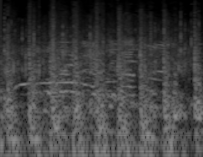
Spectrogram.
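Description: Excited voices shouting just after a goal, with one drawn-out call near the start over a busy, rumbling background.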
